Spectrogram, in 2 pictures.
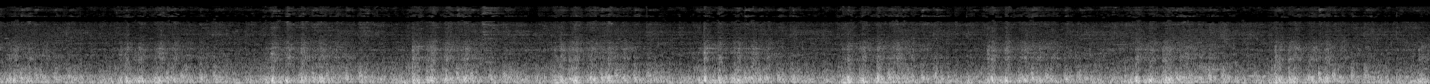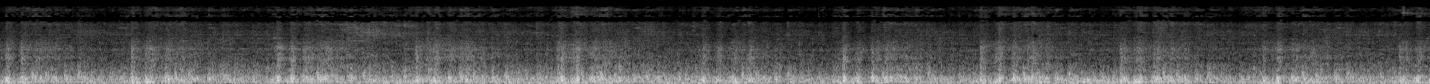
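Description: Freight train of tank cars rolling past at close range, steel wheels clacking over the rail joints in a steady clickety-clack rhythm over a continuous rumble.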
